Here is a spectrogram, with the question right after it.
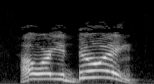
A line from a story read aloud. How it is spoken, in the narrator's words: he shouted over the wind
